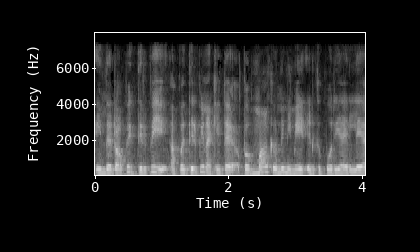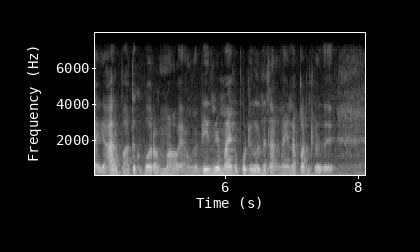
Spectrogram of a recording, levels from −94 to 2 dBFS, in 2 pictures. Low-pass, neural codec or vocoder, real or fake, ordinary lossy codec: 7.2 kHz; none; real; AAC, 48 kbps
